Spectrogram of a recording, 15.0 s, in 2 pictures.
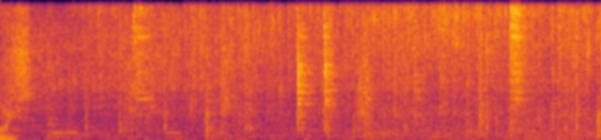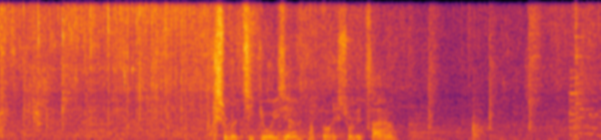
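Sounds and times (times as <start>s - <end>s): onions sizzling in frying pan: 0.0s - 15.0s
metal spoon scraping pan: 1.5s - 2.0s, 3.7s - 4.9s, 5.8s - 8.5s.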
